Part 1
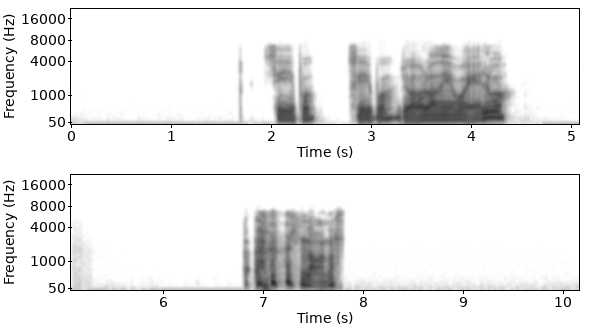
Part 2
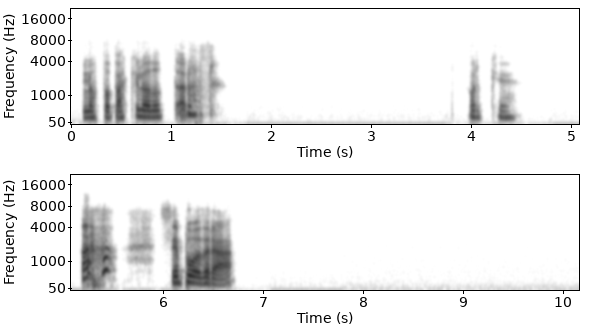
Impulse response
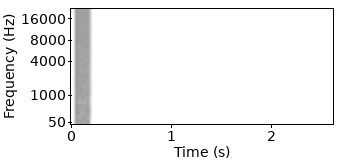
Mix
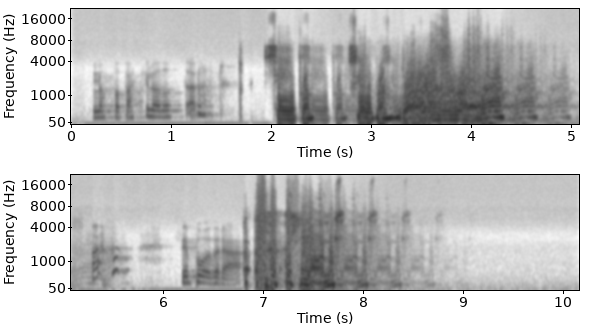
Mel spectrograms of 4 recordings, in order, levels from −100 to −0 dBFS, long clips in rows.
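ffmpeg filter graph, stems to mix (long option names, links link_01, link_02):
-filter_complex "[0:a]aexciter=amount=5.4:drive=5.8:freq=4300,aeval=exprs='0.266*sin(PI/2*6.31*val(0)/0.266)':channel_layout=same,volume=-0.5dB,asplit=2[link_01][link_02];[link_02]volume=-14.5dB[link_03];[1:a]lowpass=3000,acompressor=threshold=-35dB:ratio=2,adelay=100,volume=-6dB,asplit=2[link_04][link_05];[link_05]volume=-6.5dB[link_06];[2:a]atrim=start_sample=2205[link_07];[link_06][link_07]afir=irnorm=-1:irlink=0[link_08];[link_03]aecho=0:1:334|668|1002|1336:1|0.23|0.0529|0.0122[link_09];[link_01][link_04][link_08][link_09]amix=inputs=4:normalize=0,agate=range=-33dB:threshold=-55dB:ratio=3:detection=peak,acompressor=threshold=-35dB:ratio=1.5"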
